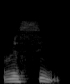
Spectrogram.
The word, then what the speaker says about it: receipt: Я знаю, что там есть П перед Т. Но на английском, если П стоит перед Т, его не считаем. So, считаем слово receipt.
